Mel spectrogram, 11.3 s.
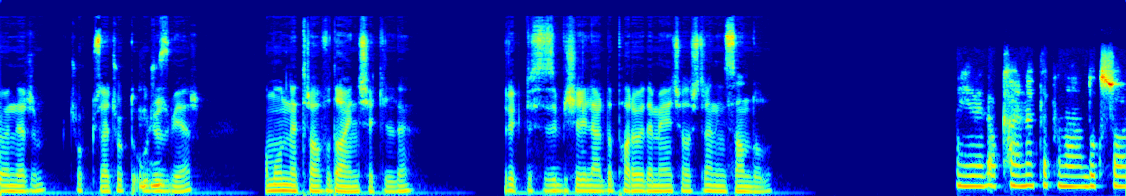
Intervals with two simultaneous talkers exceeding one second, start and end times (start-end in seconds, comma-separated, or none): none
